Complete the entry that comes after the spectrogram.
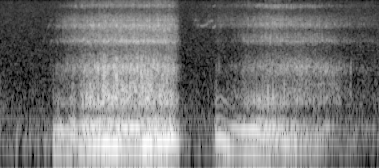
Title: Snoring dog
